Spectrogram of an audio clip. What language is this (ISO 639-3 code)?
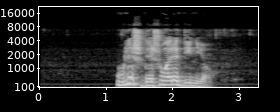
kab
